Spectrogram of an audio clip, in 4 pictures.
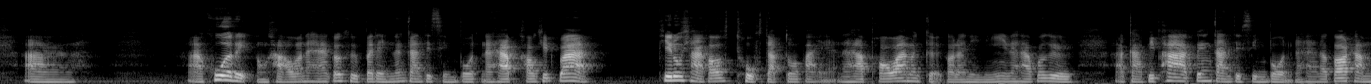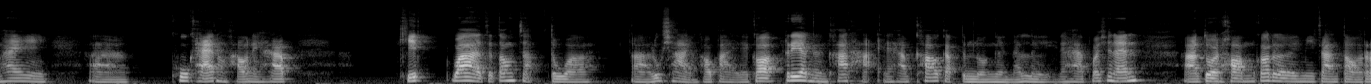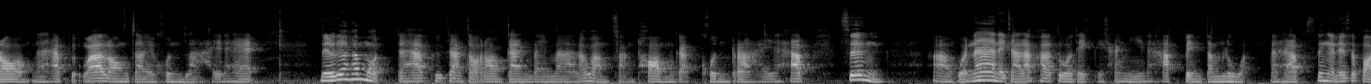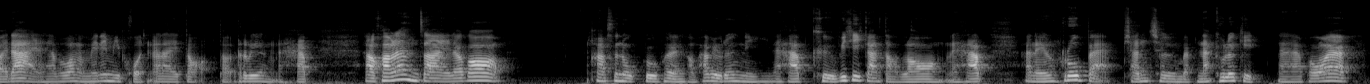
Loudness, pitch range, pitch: -25 LUFS, 125-150 Hz, 130 Hz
